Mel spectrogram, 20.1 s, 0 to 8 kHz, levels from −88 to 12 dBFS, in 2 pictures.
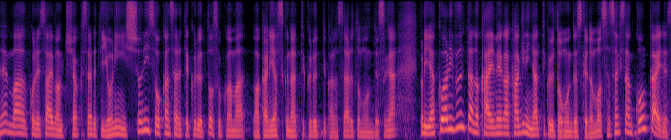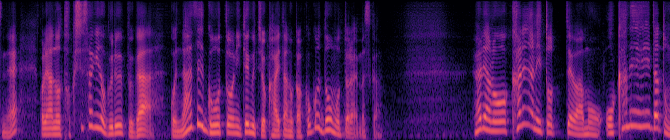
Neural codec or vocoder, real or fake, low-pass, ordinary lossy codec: codec, 16 kHz, about 1 kbps, DyCAST, with the encoder's durations; fake; none; none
